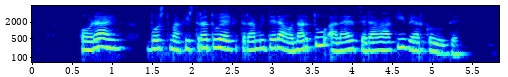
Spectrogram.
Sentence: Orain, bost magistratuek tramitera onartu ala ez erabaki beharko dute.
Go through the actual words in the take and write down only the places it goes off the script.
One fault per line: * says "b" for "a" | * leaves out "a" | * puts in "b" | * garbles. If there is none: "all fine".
all fine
